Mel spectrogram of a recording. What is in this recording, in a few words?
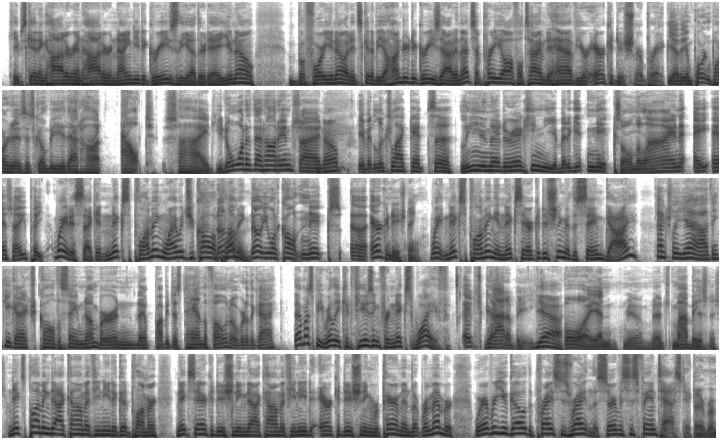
RADIO AD; nicks plumbing radio ads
